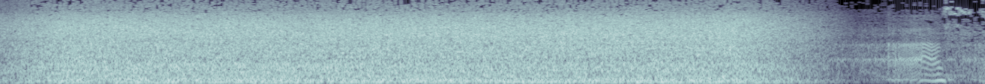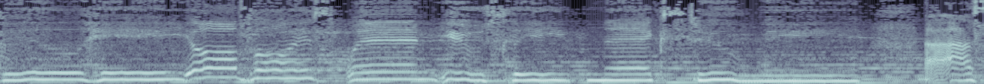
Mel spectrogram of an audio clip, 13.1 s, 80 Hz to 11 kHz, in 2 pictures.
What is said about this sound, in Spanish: Y al lado hay un montón también de cascadas súper bonitas, como la del Salto de Apombao, que cae menos porque solo tiene 105 metros de caída, pero que hace un ruido al caer. Es este que estamos escuchando.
